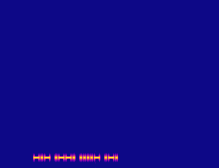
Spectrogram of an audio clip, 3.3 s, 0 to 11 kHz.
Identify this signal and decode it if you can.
Morse code, heard as a keyed tone, about 44 wpm, 690 Hz. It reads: KP4R
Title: DXCC-100 Call Signs - 4 Characters - Repeated 3x - 45wpm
